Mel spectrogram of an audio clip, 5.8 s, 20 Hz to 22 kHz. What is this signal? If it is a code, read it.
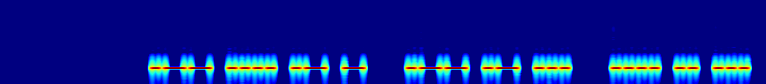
Morse code, heard as a keyed tone, about 25 wpm, 700 Hz. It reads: WHAT WAS HIS
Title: Sentences from Top 1300 Words 25wpm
